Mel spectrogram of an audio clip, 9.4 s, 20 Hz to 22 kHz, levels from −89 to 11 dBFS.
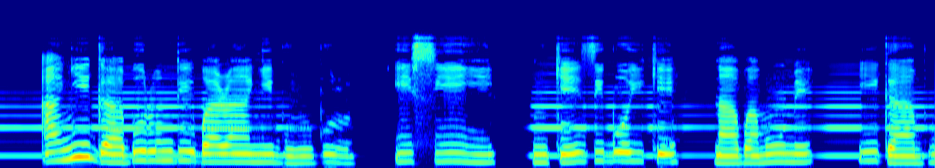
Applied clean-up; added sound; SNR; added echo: neural mask model RNNoise.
